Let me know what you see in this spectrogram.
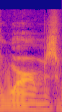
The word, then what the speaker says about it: Worms: You know, I think there's that diet of worms, which is, the Germans pronounce a W as a V, Worms, so it's the diet of worms.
